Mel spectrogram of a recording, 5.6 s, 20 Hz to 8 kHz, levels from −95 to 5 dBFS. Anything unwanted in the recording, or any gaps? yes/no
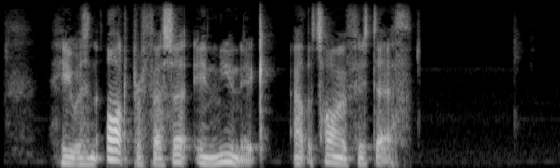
no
